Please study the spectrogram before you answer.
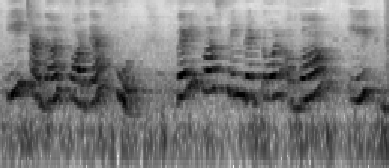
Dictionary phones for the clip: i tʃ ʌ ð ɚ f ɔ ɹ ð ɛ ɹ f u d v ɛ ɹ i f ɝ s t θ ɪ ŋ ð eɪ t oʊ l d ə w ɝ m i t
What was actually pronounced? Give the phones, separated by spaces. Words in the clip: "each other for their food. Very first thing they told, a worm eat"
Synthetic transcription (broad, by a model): i tʃ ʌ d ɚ f ɔ ɹ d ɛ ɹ f u d v ɛ ɹ i f ɝ s t s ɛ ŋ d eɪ t oʊ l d ə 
